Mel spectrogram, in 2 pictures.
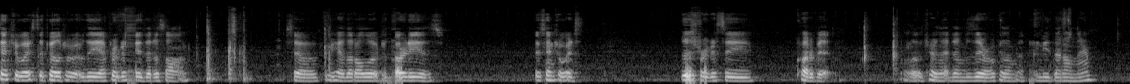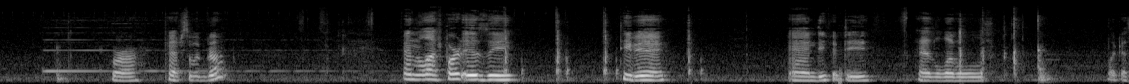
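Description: At 1.16 s, new audio failed to arrive in time and the device played its last buffer once more, a repeated buffer about 1.5 ms long, which fits a 64-sample buffer. The hard join at the repeat comes through as a brief click.

Lost LE Audio frames follow at 1.28–1.36 s (80 ms), 3.80–4.02 s and 6.86–7.06 s (150 ms and 110 ms of losses scattered in bursts), 10.30–10.34 s, 12.30–12.32 s and 19.69–19.72 s. Each time, the LC3 decoder reused the last spectrum with scrambled signs, so the sound smears into noise, and the 80 ms gap fades toward silence.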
